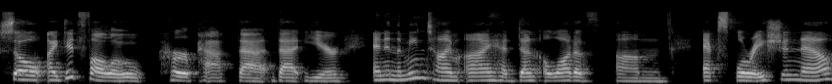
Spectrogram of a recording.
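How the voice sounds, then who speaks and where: A woman with a Canadian accent uses a normal speaking voice at medium pitch. She talks at a fairly slow pace with lively intonation against a quiet background. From Canada. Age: 60s. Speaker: international school teacher. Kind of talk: interview conversation.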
